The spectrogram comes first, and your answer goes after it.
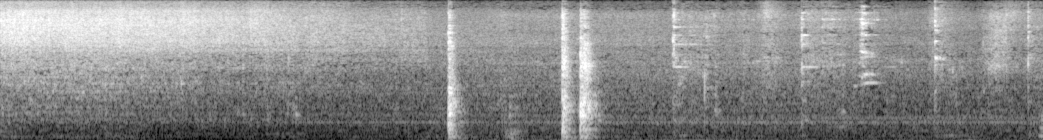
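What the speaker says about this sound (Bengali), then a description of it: "আর এই যে সর্ষে। যে দেখুন ডাল ঢেলে দিলাম।" Dal poured into a hot pan with mustard seeds sets off a strong hiss that fades over several seconds, followed by sharp metal clanks and spoon taps against the pan, near and without talk.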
